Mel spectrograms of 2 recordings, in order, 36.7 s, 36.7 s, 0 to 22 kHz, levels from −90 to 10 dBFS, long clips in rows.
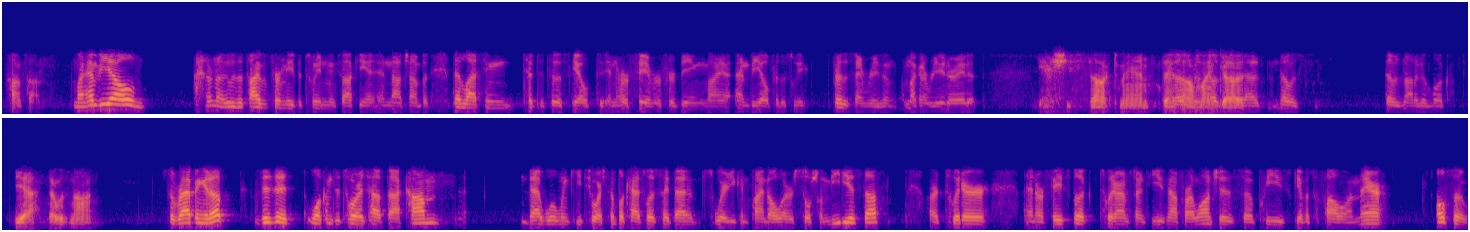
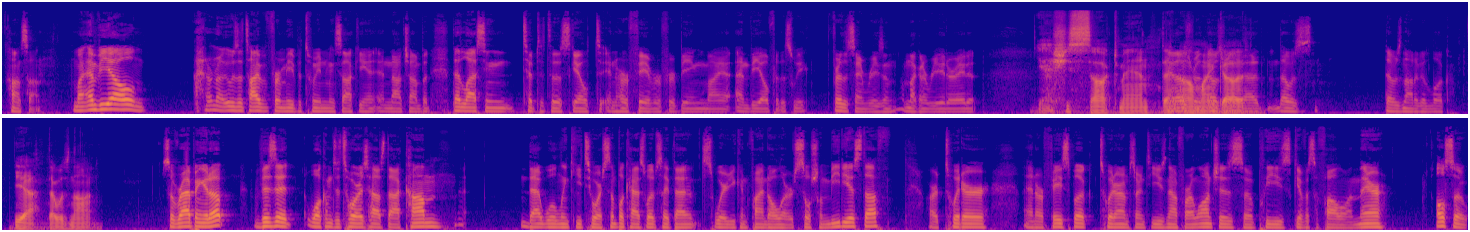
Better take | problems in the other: second | phone-call audio; poor line; nothing above 3 kHz

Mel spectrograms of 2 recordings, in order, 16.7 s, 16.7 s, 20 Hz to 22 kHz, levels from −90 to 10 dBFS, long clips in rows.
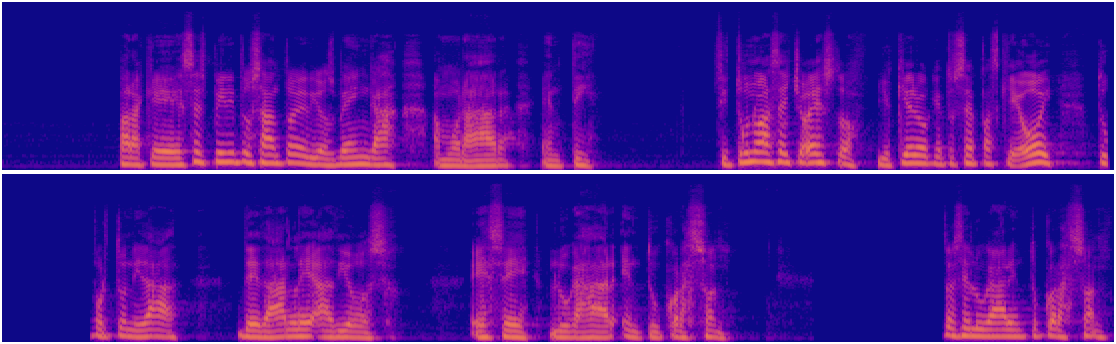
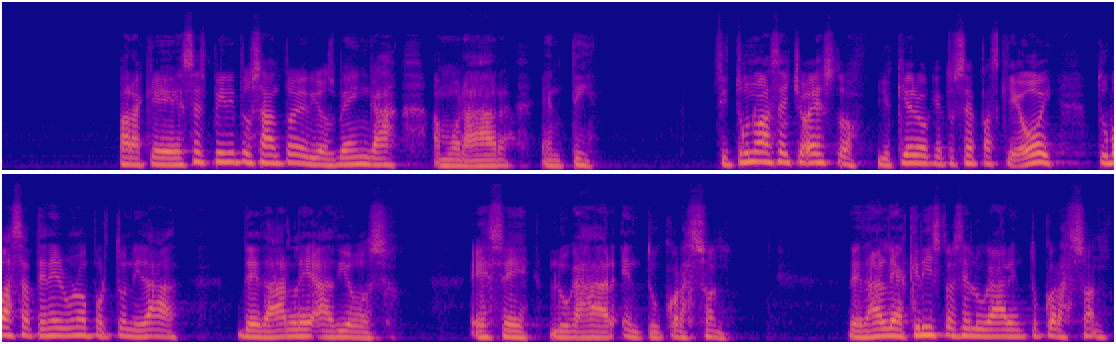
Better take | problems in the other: second | audio cutting out; at 8.5 s for 0.5 s and at 14 s for 1 s

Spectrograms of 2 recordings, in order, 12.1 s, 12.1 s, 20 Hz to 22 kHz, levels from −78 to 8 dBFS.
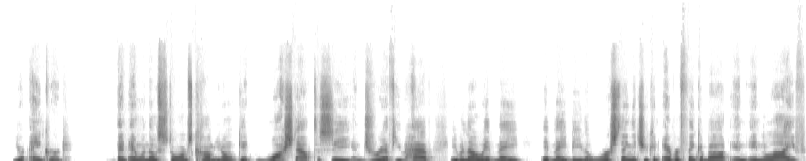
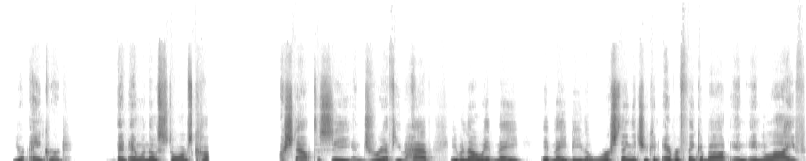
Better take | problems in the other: first | audio cutting out; at 3 s for 1 s

